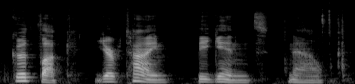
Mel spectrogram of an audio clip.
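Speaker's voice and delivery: computerized, automated electronic system announcer voice. Voicing an electronic voice that greets the players in a tunnel: electronic announcer voice. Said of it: "you hear the electronic voice kick in again and goes".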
